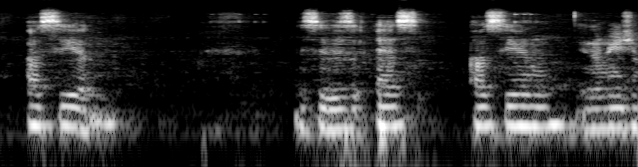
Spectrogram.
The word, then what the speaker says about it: ASEAN: So it's not Asian. ASEAN. So this is ASEAN, Indonesia, Malaysia, Thailand, Myanmar. I don't know if India and Nepal is part of ASEAN, but wait, hold on.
